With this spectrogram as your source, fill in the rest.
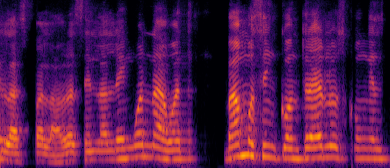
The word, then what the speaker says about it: Náhuatl: Y se pronuncia el TL, es el náhuatl, náhuatl, at, ¿sí? Pegamos la lengua hacia el paladar y sacamos el aire a los lados.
